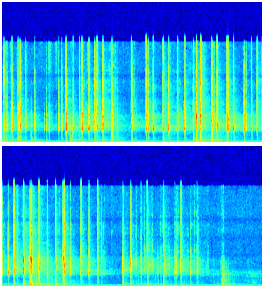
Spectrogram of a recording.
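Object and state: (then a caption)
Plastic pump bottle. Fingertips and nails tap on a large, hollow, clear plastic bottle with a white plastic pump top, striking both the pump head and the bottle body; its contents are not clearly visible. The result is a quick, irregular run of short, dry clicks with bright tops and a hollow knock in the lower mids. The taps stop almost instantly, over a steady low hum.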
